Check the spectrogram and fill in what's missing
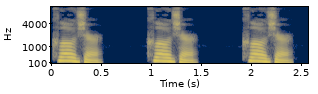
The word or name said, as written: clojure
